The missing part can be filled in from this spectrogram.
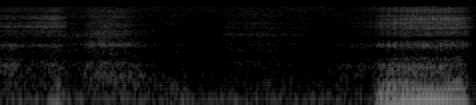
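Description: Soft breathing noise, then one loud, deep, vibrating snore near the end; snoring during sleep.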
